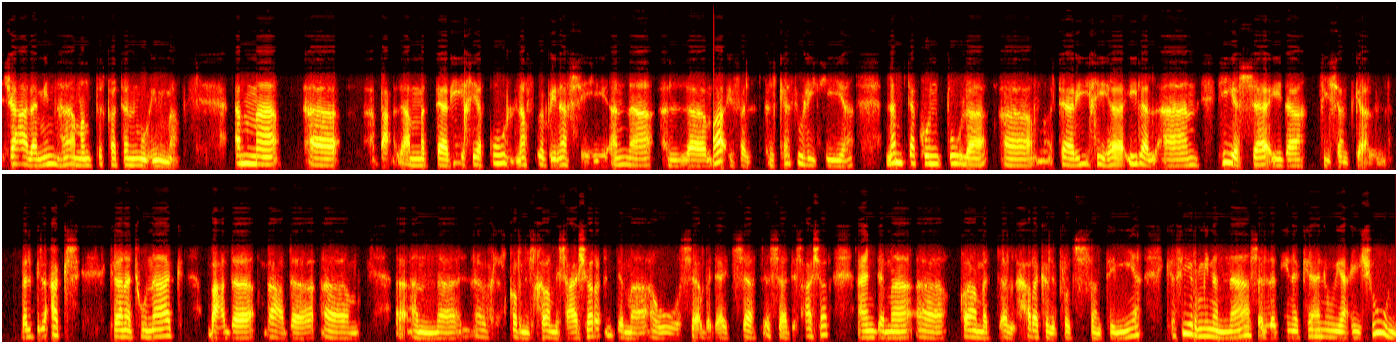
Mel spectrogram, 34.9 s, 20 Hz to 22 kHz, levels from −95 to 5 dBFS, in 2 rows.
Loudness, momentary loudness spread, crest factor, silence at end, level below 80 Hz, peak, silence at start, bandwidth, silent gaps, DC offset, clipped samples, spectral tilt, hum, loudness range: -20 LUFS; 11 LU; 18 dB; 0 s; -64 dBFS; -2 dBFS; 0.05 s; 7 kHz; none; under 0.1%; under 0.1%; -7.5 dB/octave; none; 4 LU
